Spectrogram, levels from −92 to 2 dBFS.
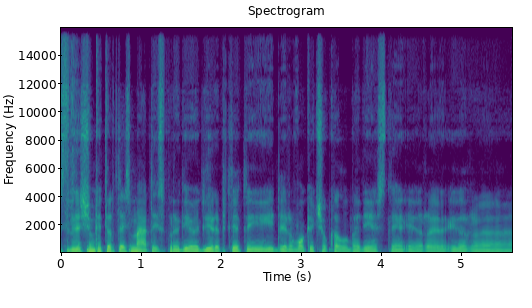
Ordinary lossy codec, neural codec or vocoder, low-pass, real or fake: Opus, 32 kbps; codec, 44.1 kHz, 2.6 kbps, SNAC; 14.4 kHz; fake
